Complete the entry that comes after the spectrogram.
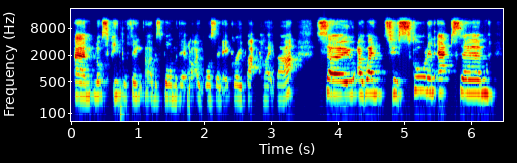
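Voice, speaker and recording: A woman's voice: high-pitched, flat delivery, normal speed, a little hiss or hum, rough recording. A young woman from England, chatty and self-deprecating as she takes part in an acting workshop over a video call. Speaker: workshop participant. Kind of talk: casual chat.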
